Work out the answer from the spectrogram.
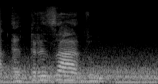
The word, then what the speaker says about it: atrasado: O comboio está atrasado. O comboio está atrasado. O comboio está atrasado. Está atrasado. O comboio está atrasado. Atrasado. O comboio está atrasado. No, za. It's a za sound.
